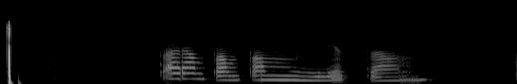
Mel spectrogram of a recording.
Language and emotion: Russian, positive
